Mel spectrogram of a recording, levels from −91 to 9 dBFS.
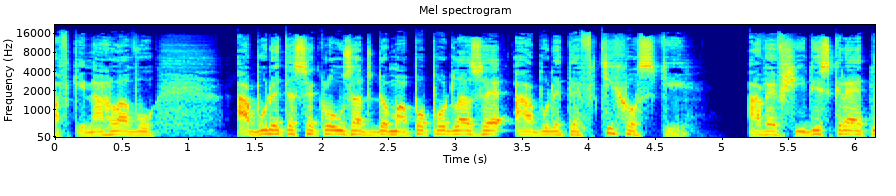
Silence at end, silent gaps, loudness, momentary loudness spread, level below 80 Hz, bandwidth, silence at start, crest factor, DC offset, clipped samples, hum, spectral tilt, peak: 0 s; none; -16 LUFS; 10 LU; -50 dBFS; 18 kHz; 0 s; 18 dB; under 0.1%; under 0.1%; none; -3.5 dB/octave; 0 dBFS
